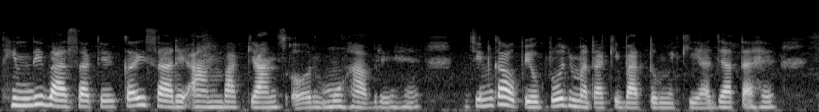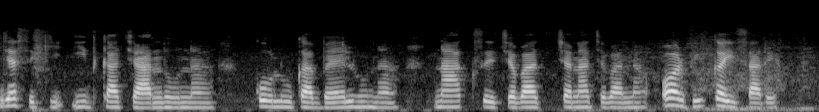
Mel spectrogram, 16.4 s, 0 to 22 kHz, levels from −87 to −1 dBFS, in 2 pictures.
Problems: background sounds at intervals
